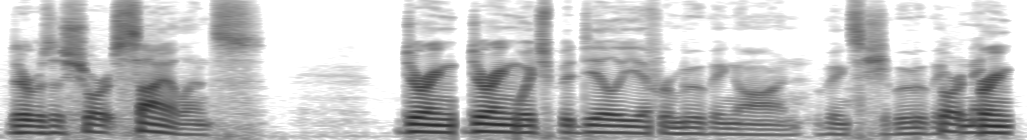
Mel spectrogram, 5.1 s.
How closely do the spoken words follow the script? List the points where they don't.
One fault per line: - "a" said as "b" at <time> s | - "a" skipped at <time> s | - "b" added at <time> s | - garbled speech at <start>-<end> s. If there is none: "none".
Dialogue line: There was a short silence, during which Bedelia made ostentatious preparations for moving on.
- "during" added at 2.3 s
- "made ostentatious preparations" skipped at 3.3 s
- garbled speech at 4.1-5.1 s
